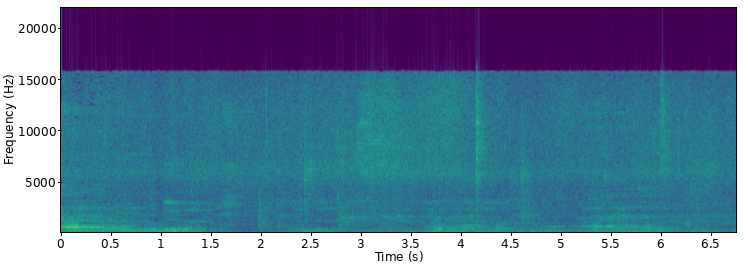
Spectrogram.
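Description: A woman sings loudly and expressively nearby.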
